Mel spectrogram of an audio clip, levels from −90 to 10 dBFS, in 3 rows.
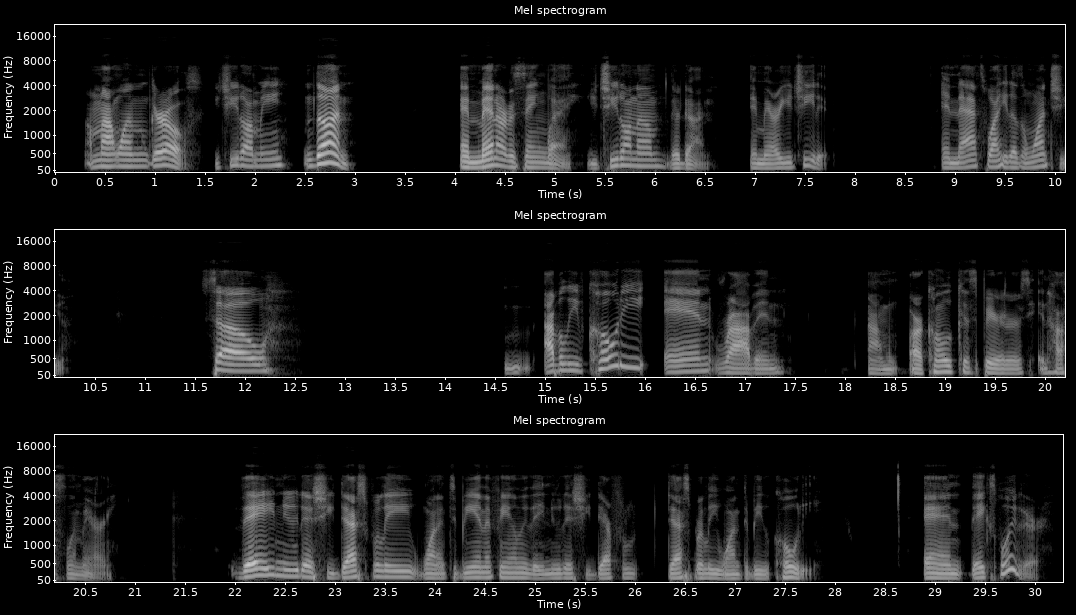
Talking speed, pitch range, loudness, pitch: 145 wpm, 120-165 Hz, -27 LUFS, 140 Hz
